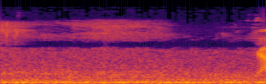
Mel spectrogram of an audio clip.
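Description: A loud, steady low rumble, an unexplained drone from the sky that the filmer rules out as an aircraft.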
